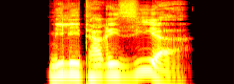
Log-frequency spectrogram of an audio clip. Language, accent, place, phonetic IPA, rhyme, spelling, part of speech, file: German, Germany, Berlin, [militaʁiˈziːɐ̯], -iːɐ̯, militarisier, verb, De-militarisier.ogg
- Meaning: singular imperative of militarisieren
